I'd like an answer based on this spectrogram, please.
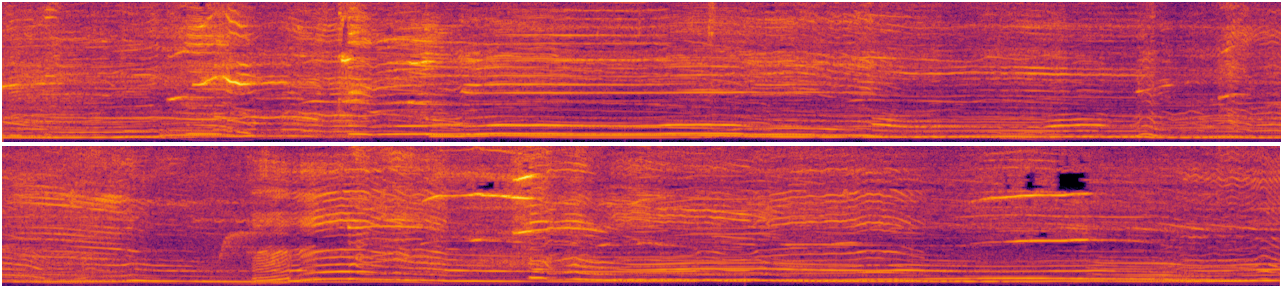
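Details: Wild grey wolves howling together at full moon in the jungle: several overlapping long tonal howls, sliding and wavering in pitch, some dipping then rising, a continuous chorus with no other sounds.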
